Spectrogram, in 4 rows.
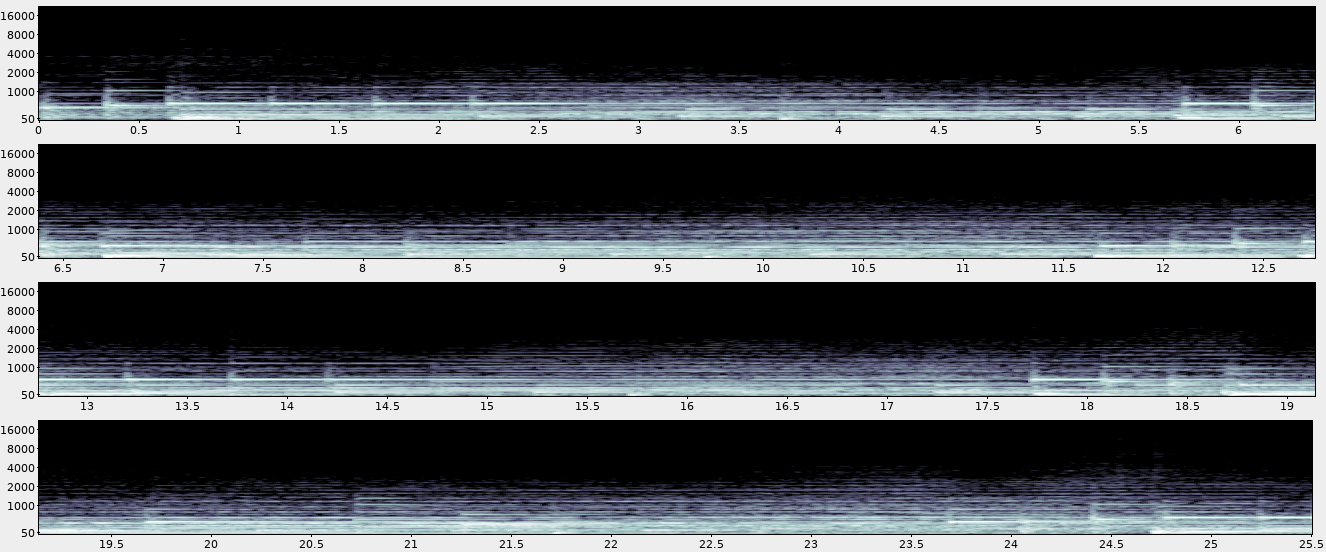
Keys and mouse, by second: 0.7 g, 1.5 click, 3.6 click, 4.2 click, 5.0 g, 6.4 click, 9.4 g, 10.4 click, 11.5 2, 12.3 alt+click, 16.7 shift+click, 19.3 ctrl+click, 23.4 middle click, 24.0 alt+z.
